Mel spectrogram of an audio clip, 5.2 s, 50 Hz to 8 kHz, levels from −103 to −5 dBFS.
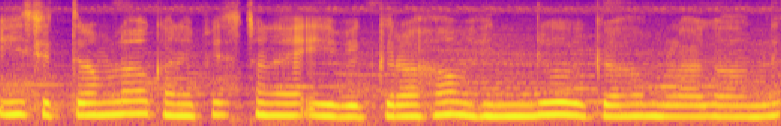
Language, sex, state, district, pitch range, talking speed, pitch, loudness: Telugu, female, Andhra Pradesh, Guntur, 225-245 Hz, 115 wpm, 235 Hz, -13 LUFS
